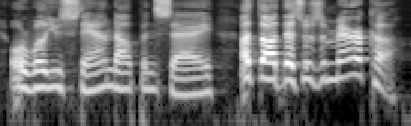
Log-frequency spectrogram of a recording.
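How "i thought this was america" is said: high, loud indignant protest; defiant outcry. Acted. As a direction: throw it back at them, outraged. Defiant citizen answering mandate.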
